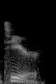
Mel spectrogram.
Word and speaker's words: Týr: However, hey, according to our lead singer, he's okay with even Tyr. He has no problem with you doing Tyr as well. Okay. He says a lot of Americans pronounce it that way.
